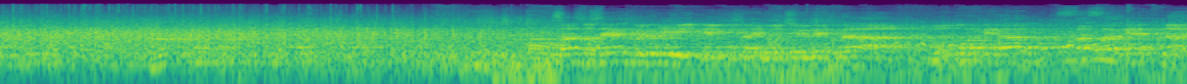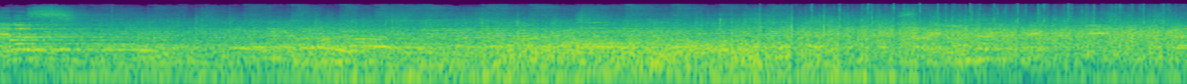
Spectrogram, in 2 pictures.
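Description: A large crowd murmurs and chatters in a big open stadium.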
